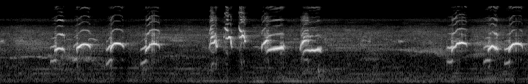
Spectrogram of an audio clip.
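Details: Oriental magpie-robin with a varied, fill-in-rich song used to provoke rivals and stir breeding drive: repeated bright chirping whistles in groups, a cluster of sharp high clicks, then three more swooping whistles.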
